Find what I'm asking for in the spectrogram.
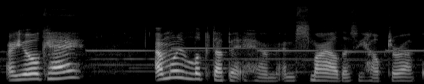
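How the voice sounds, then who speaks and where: A woman with a slightly low, bright and forward voice reads a scripted horror tale as its narrator. Faint music with chimes plays behind her storytelling. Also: lively intonation, a little fast. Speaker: narrator of online horror stories.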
